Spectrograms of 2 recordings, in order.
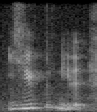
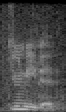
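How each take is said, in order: First: "You need it." with the pitch up on "You", pressed firmly; insistent repeat. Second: Laughing urge. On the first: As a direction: repeat it firmly as a must-have. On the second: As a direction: chuckle it as a teasing tip. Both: Real, not acted.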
